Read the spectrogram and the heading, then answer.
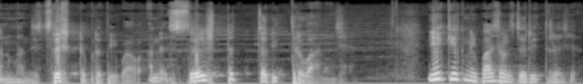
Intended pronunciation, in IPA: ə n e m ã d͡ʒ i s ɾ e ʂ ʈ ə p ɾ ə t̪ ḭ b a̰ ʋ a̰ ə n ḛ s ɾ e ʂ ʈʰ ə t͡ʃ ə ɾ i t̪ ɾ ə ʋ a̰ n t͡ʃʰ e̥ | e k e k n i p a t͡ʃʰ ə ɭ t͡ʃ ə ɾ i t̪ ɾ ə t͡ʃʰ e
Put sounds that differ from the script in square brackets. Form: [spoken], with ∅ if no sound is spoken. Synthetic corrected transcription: ə n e m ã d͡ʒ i s ɾ e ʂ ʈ ə p ɾ ə t̪ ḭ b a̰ ʋ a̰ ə n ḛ s ɾ e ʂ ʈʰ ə t͡ʃ ə ɾ i t̪ ɾ ə ʋ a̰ n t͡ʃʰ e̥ | e k e k n i p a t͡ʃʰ ə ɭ t͡ʃ ə ɾ i t̪ ɾ ə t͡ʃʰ e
